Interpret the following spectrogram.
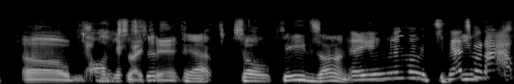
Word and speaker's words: Shaidzon: So Shaidzon. That's what I like. it's right there. Don't you know what the second vowel does to the first vowel?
